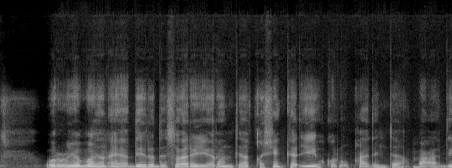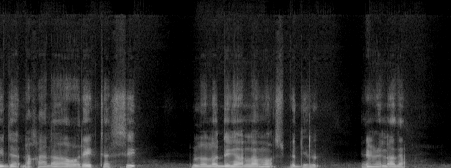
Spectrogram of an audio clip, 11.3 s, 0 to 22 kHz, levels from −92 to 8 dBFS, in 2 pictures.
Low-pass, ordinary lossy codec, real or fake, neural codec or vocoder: none; none; fake; codec, 44.1 kHz, 2.6 kbps, SNAC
